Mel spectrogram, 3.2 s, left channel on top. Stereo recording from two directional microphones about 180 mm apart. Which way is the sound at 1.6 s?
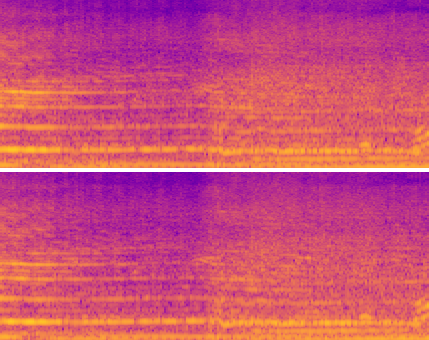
55° right (ahead or behind).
